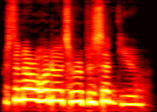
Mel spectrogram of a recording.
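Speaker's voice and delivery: put-on high, polite young woman voice; young lady voice. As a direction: speak as a prim, proper young assistant. Voices Susato character.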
